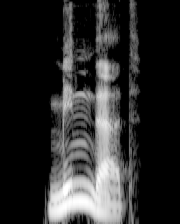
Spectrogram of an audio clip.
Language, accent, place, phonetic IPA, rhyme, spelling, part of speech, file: German, Germany, Berlin, [ˈmɪndɐt], -ɪndɐt, mindert, verb, De-mindert.ogg
- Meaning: inflection of mindern: 1. second-person plural present 2. third-person singular present 3. plural imperative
